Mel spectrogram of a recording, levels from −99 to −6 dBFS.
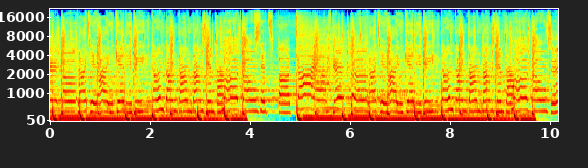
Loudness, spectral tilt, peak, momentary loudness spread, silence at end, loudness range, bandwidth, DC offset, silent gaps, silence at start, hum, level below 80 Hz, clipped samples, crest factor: -11 LUFS; -4.5 dB/octave; -2 dBFS; 2 LU; 0 s; 1 LU; over 20 kHz; under 0.1%; none; 0 s; none; -16 dBFS; under 0.1%; 10 dB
